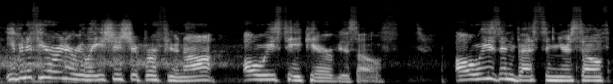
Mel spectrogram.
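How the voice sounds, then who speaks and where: A woman from Massachusetts hosts a casual livestream from her car, reading viewers' comments and bluntly firing back with brash, outspoken trash talk. Her voice sits in the mid-range and is a bit bright. The recording is rough, with no room sound.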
